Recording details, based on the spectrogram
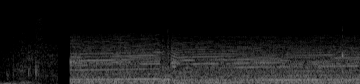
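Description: Mazda MX-5 engine in iRacing held on steady throttle, a loud continuous sim-racing drone with a clear tonal line, briefly cutting out near the start before resuming at full volume.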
